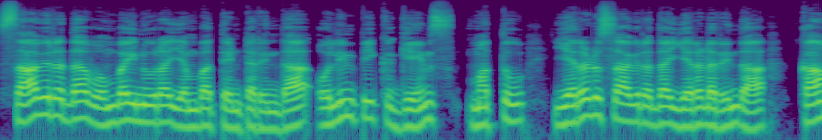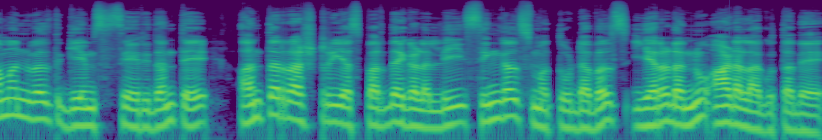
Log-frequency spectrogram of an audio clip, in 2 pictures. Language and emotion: Kannada, neutral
